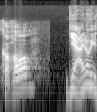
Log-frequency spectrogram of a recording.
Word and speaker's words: Cathal: It's spelled Cathal, but I think it's pronounced Cahal.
